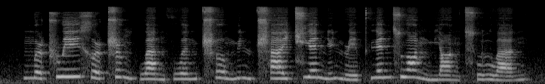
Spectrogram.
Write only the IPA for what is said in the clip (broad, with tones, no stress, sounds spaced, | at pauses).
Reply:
n̪ ɤ˨˩ ʈ͡ʂ w e˥ ɪ̯ x ɤ˨˩ ʈ͡ʂ ɤ˥˩ ŋ p w a˨˩ n f w ə˧˥ n ʈ͡ʂʰ ɤ˥˧ m y˥˩ n ʈ͡ʂʰ a˥ ɪ̯ t͡ɕ ɥ ɛ˥˧ n y˥˩ n ɻ e˩ ɪ̯ pʰ ɥ ɛ˥ n s w ɑ˥˩ ŋ m j ɑ˨˩ ŋ t͡sʰ u˦ l w a˧˥ n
